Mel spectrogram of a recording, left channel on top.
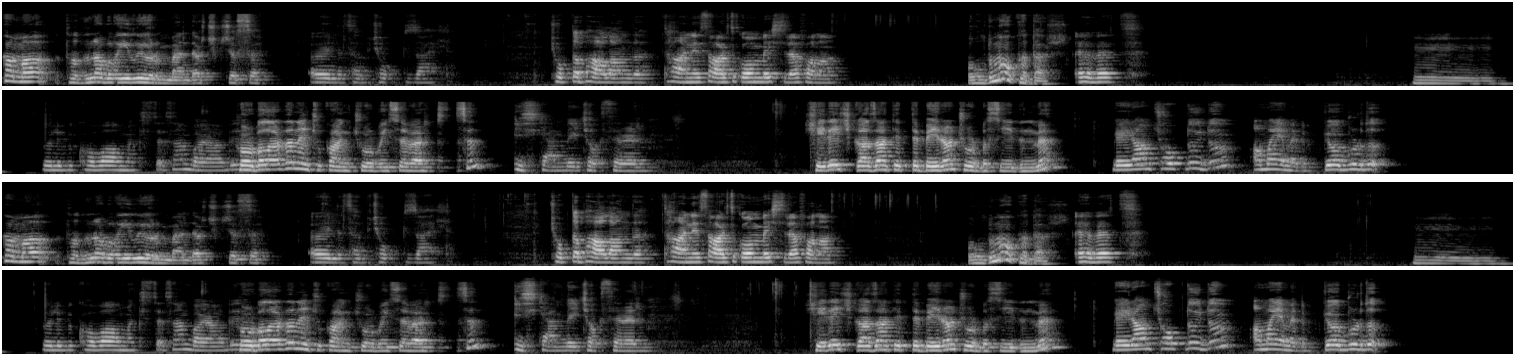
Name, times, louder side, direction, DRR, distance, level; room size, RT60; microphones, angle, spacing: voice 1, 0.0-2.6 9.7-10.6 14.1-15.0 17.5-19.4 19.7-19.9 23.2-25.7, left 1 dB, 50° left, 1.8 m, -20 dB
voice 2, 3.1-4.3 5.5-8.3 10.7-11.4 15.5-17.5 20.2-21.6 26.2-28.9, right 2 dB, 30° right, 2.1 m, -22 dB
11.0 x 6.3 x 5.3 m
head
